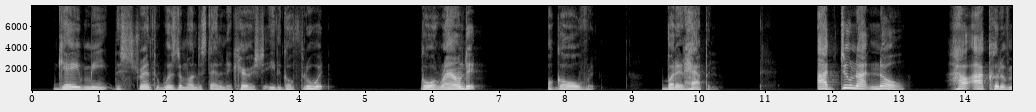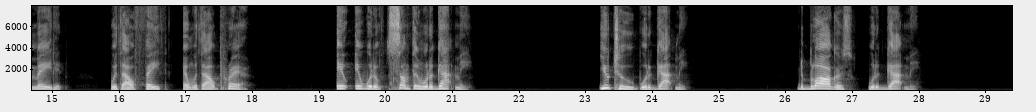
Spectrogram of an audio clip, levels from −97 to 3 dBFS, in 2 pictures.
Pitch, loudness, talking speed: 135 Hz, -22 LUFS, 120 wpm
